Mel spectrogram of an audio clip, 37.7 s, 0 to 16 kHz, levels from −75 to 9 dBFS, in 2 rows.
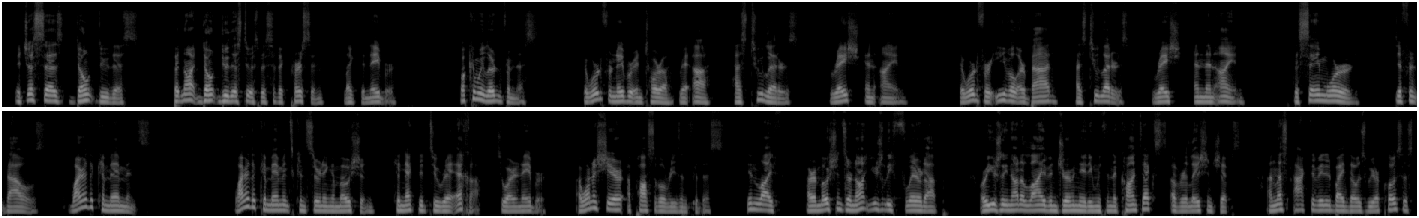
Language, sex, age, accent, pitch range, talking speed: English, male, 30-49, American, 120-150 Hz, 170 wpm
